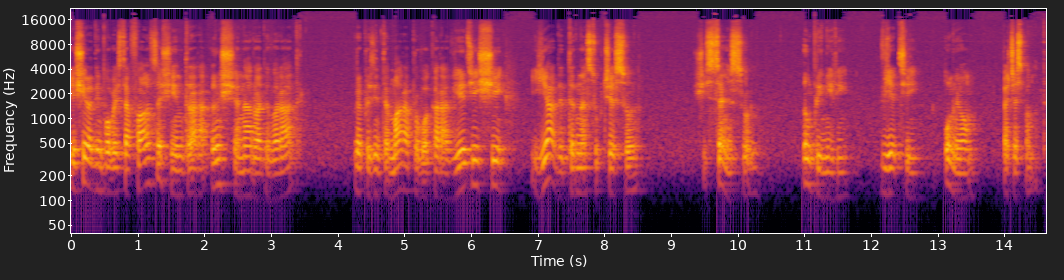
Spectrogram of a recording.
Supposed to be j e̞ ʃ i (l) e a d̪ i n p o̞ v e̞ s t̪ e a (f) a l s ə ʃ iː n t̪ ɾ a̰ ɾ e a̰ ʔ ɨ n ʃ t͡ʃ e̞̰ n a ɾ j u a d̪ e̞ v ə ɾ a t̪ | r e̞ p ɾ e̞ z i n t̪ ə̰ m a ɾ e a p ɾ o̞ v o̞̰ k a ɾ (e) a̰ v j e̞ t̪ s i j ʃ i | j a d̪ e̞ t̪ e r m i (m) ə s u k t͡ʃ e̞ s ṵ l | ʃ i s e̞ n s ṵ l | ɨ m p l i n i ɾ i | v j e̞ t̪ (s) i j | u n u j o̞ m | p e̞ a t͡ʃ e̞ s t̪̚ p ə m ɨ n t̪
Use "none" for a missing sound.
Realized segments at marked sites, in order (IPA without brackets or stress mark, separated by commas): ɾ, f, e, n, s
